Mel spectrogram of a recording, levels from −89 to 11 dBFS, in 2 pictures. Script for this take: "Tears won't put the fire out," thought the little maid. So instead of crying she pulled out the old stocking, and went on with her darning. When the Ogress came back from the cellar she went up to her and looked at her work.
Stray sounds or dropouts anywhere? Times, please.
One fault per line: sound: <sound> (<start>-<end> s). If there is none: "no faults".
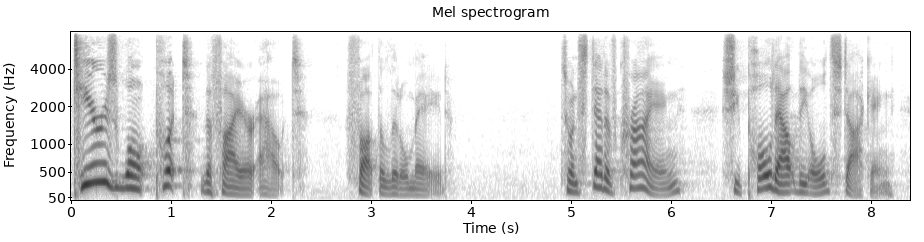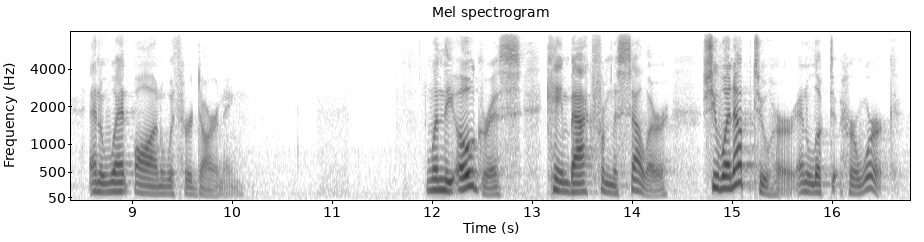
no faults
